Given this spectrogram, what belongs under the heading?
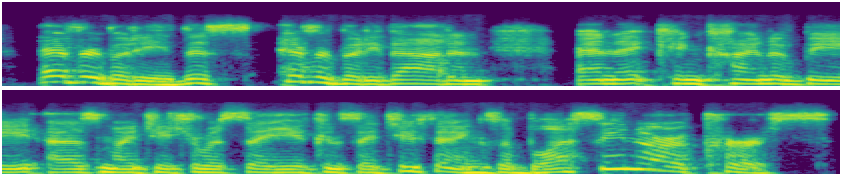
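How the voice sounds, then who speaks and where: Loud and very fast, a woman with a fairly low pitch speaks in very wide pitch swings. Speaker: qigong teacher and energy healer. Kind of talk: casual chat.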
